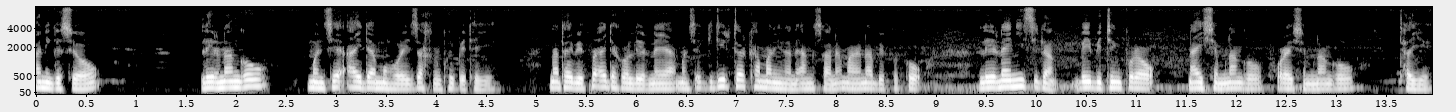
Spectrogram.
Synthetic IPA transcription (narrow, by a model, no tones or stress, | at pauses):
aniɡɯsɯaw | leɾnaŋɡɯw | manseʔajdamɔɦɔɾejzakʰaŋpʰɯjbejtʰajɯ | natʰajbepʰɯɾajdakʰɯwleɾnajamanseɡidiɾtaɾkʰamaninanaaŋsanɯmaɾɯnabepʰɯkʰɯwleɾnajnisiɡaŋbejbitʰiŋpʰuɾawnajsemnaŋɡɯwpʰɔɾajsemnaŋɡɯw | tʰajɯ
